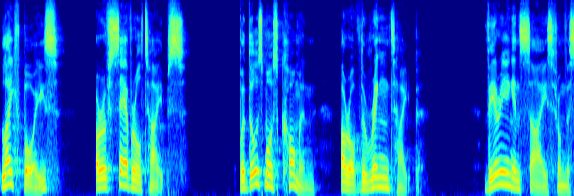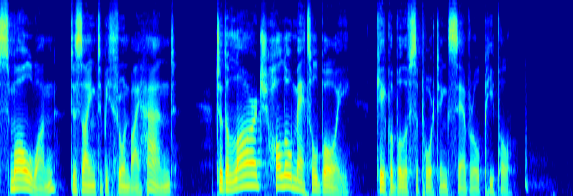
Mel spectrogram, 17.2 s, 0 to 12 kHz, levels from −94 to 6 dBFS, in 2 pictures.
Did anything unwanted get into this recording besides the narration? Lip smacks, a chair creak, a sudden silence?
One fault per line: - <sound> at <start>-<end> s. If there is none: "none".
- breath at 16.5-17.0 s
